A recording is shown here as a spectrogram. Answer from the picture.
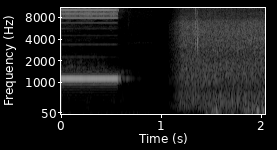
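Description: Quiz countdown timer's time-out signal: one long, steady electronic beep that cuts off about half a second in, marking that the time to answer has run out. A steady background hiss comes up about a second later.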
